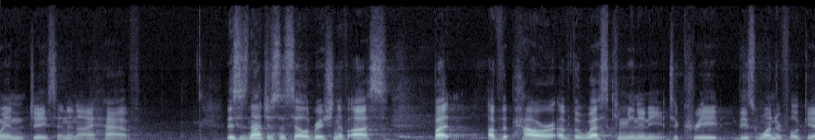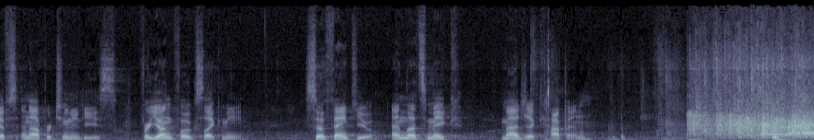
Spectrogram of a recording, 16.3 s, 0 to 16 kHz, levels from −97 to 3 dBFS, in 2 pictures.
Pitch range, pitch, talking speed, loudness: 115-140 Hz, 120 Hz, 145 wpm, -30 LUFS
